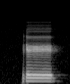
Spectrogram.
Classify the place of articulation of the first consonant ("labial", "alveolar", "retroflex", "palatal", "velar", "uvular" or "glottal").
alveolar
